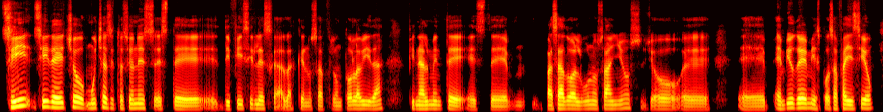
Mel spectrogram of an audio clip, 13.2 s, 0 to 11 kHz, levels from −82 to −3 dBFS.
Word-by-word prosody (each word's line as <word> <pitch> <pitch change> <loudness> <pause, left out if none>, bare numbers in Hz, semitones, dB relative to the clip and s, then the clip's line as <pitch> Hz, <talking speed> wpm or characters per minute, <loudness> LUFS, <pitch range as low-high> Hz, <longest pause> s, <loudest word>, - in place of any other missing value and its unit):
Sí, 180 +6 +6
sí, 170 +2 +3
de 150 -2 +7
hecho, 150 -1 +3
muchas 135 +3 0
situaciones, 130 +1 -2
este, 100 -2 -1
difíciles 120 +2 -3
a - - -2
las - - -5
que 100 - -4
nos 95 0 -8
afrontó 100 +2 -5
la 110 -1 +2
vida. 110 +1 -1 0.3
Finalmente, 110 -3 0
este, 90 0 -3
mm, 100 +1 -17 0.3
pasado 115 0 +4
algunos 110 +2 -3
años, 115 +3 -2
yo, 105 -1 -4
eh 90 0 -4 0.5
eh, 90 +1 -4
enviudé, 135 +3 +4
mi 130 - -3
esposa 110 0 -3
falleció. 120 +2 +2
115 Hz, 125 wpm, -24 LUFS, 105-130 Hz, 0.5 s, de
